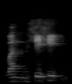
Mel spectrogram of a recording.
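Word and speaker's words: वह्निः: The exception is only for nakara and makara. Vanhihi, brahma, brahmanaha.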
